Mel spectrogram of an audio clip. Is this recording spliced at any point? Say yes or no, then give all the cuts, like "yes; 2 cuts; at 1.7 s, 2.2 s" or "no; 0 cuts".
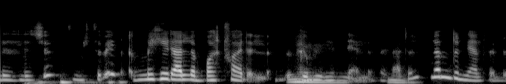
yes; 2 cuts; at 1.3 s, 2.7 s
